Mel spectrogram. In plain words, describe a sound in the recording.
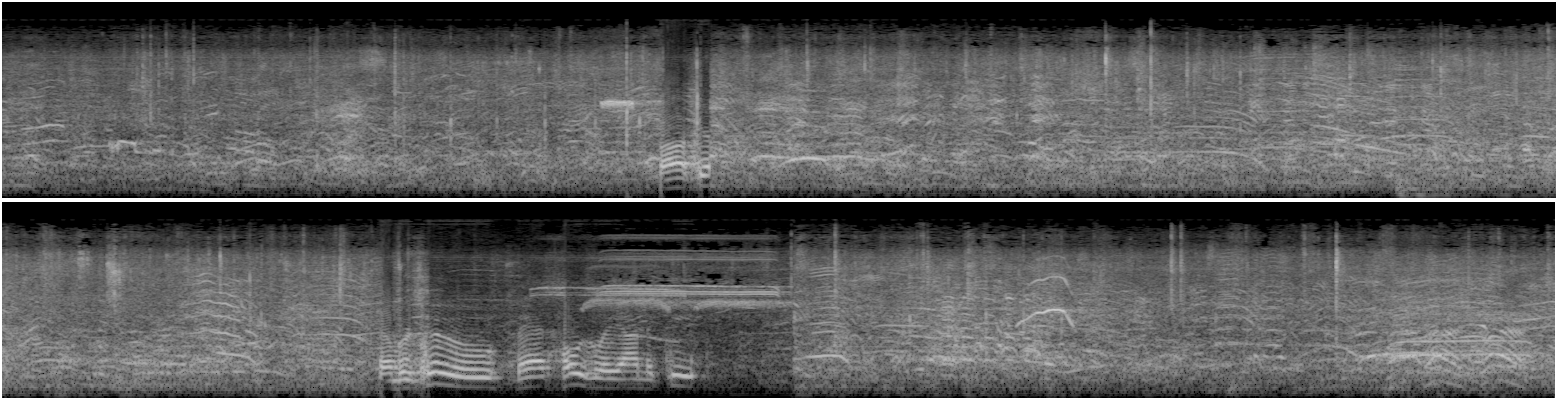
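Spectators shout and cheer during a play.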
